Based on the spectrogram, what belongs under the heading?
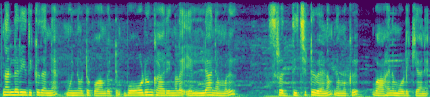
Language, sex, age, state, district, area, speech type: Malayalam, female, 45-60, Kerala, Palakkad, rural, spontaneous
